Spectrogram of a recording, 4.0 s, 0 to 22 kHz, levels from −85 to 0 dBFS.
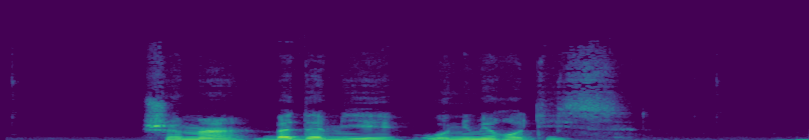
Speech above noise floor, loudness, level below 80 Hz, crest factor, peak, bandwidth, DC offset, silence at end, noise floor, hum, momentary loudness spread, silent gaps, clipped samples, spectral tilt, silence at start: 45 dB; -27 LUFS; -58 dBFS; 20 dB; -8 dBFS; 14 kHz; under 0.1%; 0 s; -72 dBFS; none; 17 LU; none; under 0.1%; -7 dB/octave; 0.7 s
